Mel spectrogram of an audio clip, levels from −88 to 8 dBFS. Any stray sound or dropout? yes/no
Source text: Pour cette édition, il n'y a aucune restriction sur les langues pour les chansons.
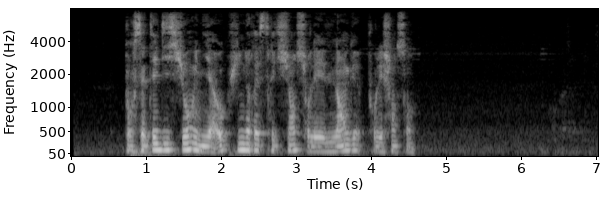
no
